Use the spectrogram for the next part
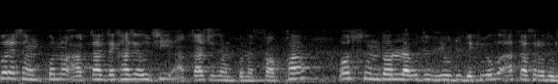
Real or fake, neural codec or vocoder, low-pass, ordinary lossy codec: real; none; 5.4 kHz; AAC, 24 kbps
